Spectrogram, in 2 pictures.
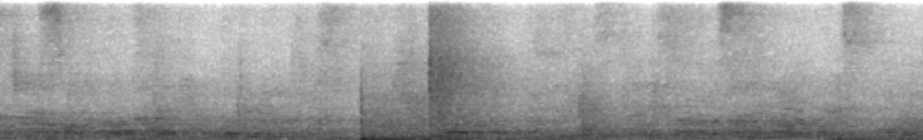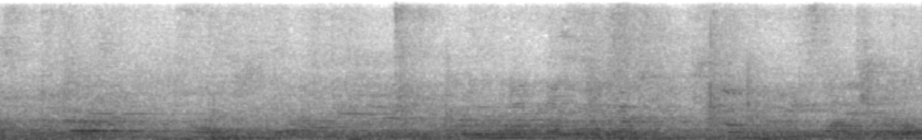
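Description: Footsteps shuffle on a stone floor in an echoing passage.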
